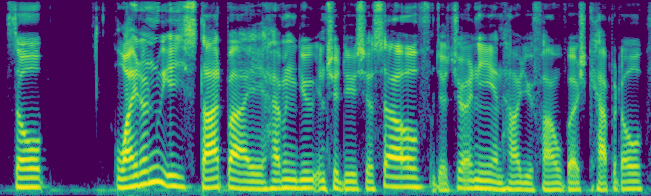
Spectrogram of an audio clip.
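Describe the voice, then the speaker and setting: A man's voice: mid-range voice, moderate pace, vocal fry, smooth, no echo. A man hosting a podcast, introducing and interviewing a guest in a conversational style. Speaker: podcast host.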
